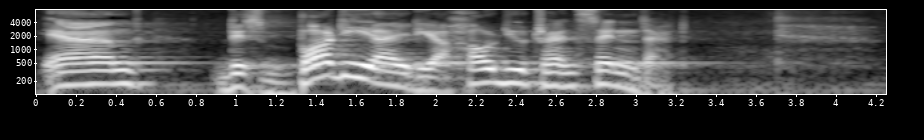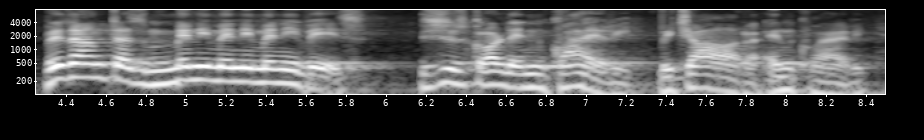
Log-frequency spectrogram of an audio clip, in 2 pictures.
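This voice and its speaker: A man giving a spiritual discourse as a monk, teaching slowly and emphatically with pauses and repetition. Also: fairly high pitch, very animated, fairly bright tone.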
